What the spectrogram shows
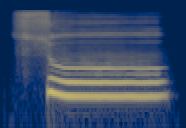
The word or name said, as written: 竖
